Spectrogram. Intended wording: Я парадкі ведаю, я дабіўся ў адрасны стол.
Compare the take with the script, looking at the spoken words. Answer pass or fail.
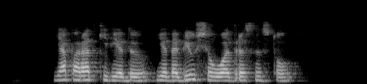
pass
